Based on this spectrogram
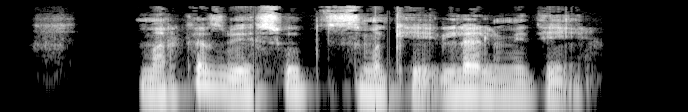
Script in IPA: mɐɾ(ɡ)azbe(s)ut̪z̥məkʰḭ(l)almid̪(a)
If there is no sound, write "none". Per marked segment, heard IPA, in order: k, s, l, i

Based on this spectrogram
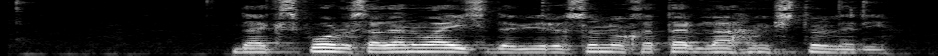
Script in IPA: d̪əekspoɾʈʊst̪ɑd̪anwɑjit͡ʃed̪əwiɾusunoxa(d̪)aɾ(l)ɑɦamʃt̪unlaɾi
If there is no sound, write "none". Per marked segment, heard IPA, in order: t̪, l

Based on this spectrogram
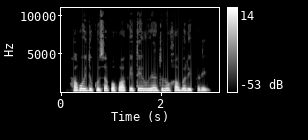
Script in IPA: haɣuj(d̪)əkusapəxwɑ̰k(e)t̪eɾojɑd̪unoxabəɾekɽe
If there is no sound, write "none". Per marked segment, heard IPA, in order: d̪, e

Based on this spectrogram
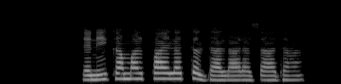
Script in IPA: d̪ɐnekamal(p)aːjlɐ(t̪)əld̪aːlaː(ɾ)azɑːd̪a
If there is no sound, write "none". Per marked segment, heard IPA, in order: p, t̪, ɾ

